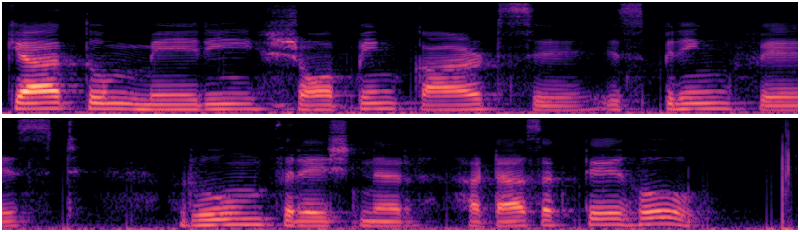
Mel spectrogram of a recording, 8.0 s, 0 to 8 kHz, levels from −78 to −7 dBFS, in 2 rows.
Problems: none marked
